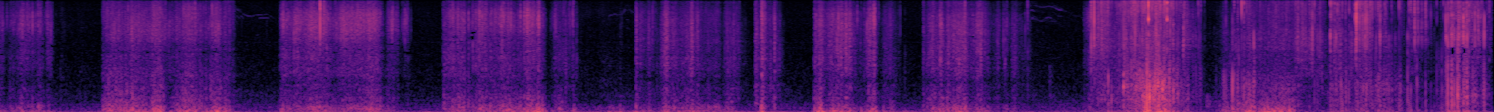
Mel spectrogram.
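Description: Two silicone spatula handles, one green and one pink, push, scrape and stir a bed of loose, coarse pink Himalayan rock salt crystals. The result is bursts of gritty, crunchy rustling and grinding separated by brief silent pauses, with the loudest, brightest scrape coming near the end.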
